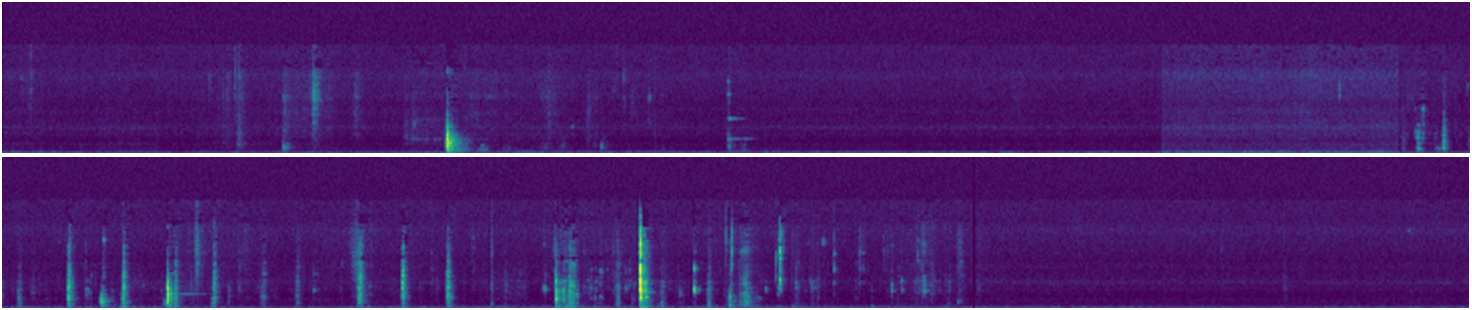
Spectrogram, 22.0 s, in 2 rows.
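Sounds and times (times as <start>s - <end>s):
faint chewing with mouth clicks: 10.4s - 18.4s.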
